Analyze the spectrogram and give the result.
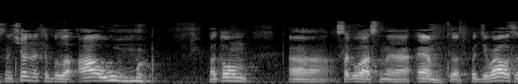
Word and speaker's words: Аум: Он говорит, этот слог «Ом», он более полно произносится как «Аум».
